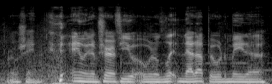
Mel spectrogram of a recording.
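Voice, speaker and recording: A man's voice: mid-range voice, little pitch movement, rapid-fire. Sweary man rambling over game music. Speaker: video game streamer. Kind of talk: casual gameplay commentary.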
